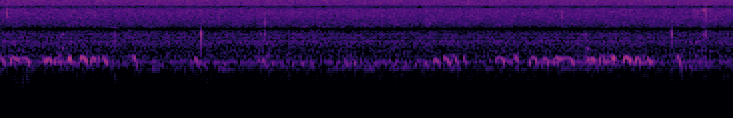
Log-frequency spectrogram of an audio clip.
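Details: Black grouse in courtship display keep up a continuous low, bubbling, dove-like rookooing, rising and falling in rolling phrases, with a few brief sharp pops on top.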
